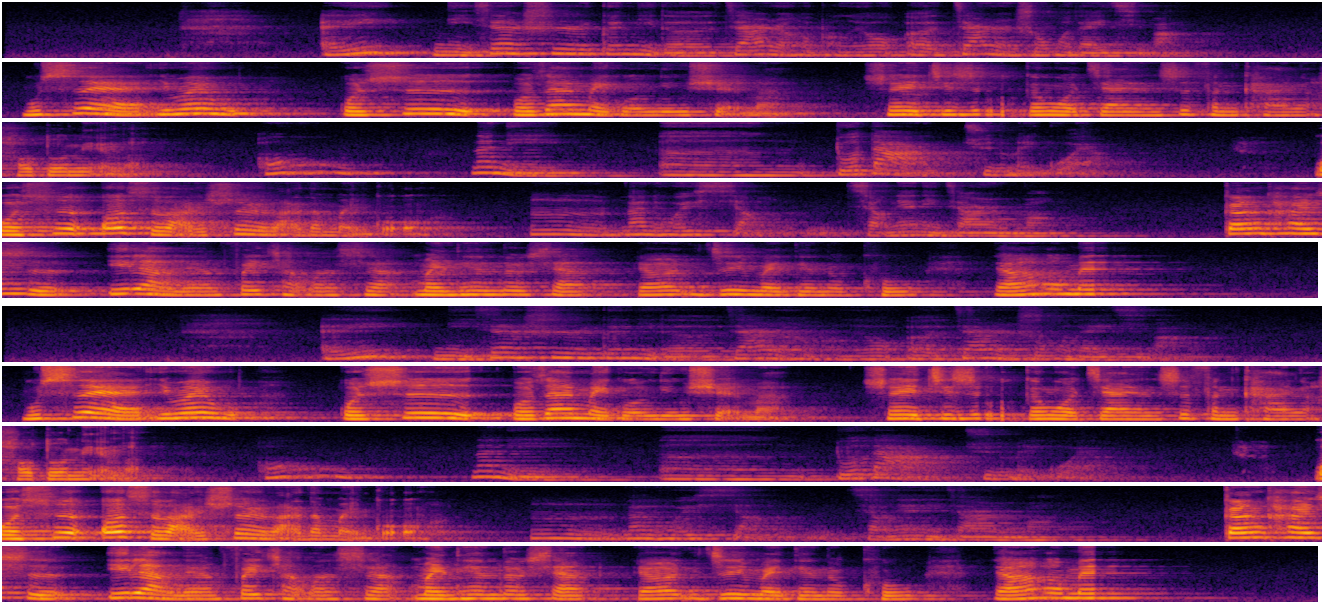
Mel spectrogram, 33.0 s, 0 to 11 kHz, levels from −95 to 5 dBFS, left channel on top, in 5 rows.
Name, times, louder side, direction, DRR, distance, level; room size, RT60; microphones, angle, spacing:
voice 1, 0.9-1.3 1.6-5.9 11.1-11.2 14.5-15.0 15.5-16.0 16.5-18.7 22.4-25.1, left 2 dB, 50° left, 6 dB, 3.7 m, -34 dB
voice 2, 6.7-7.8 8.3-10.5 10.9-13.9 19.8-22.0 25.9-31.0 31.4-31.9, right 2 dB, 45° right, 13 dB, 1.9 m, -20 dB
24.0 x 18.5 x 10.0 m, 0.99 s
head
